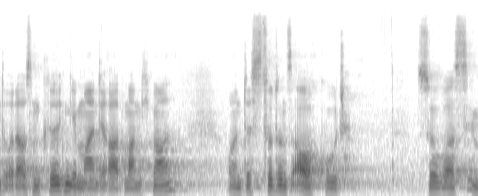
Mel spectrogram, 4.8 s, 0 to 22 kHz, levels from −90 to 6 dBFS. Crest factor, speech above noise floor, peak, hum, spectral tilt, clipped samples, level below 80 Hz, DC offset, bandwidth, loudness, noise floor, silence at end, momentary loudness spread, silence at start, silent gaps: 22 dB; 25 dB; -18 dBFS; none; -5.5 dB/octave; under 0.1%; -84 dBFS; under 0.1%; 15.5 kHz; -39 LUFS; -63 dBFS; 0 s; 14 LU; 0 s; none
